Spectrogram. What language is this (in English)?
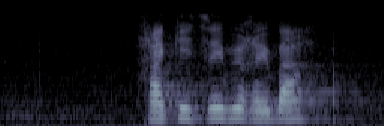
Northern Sotho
